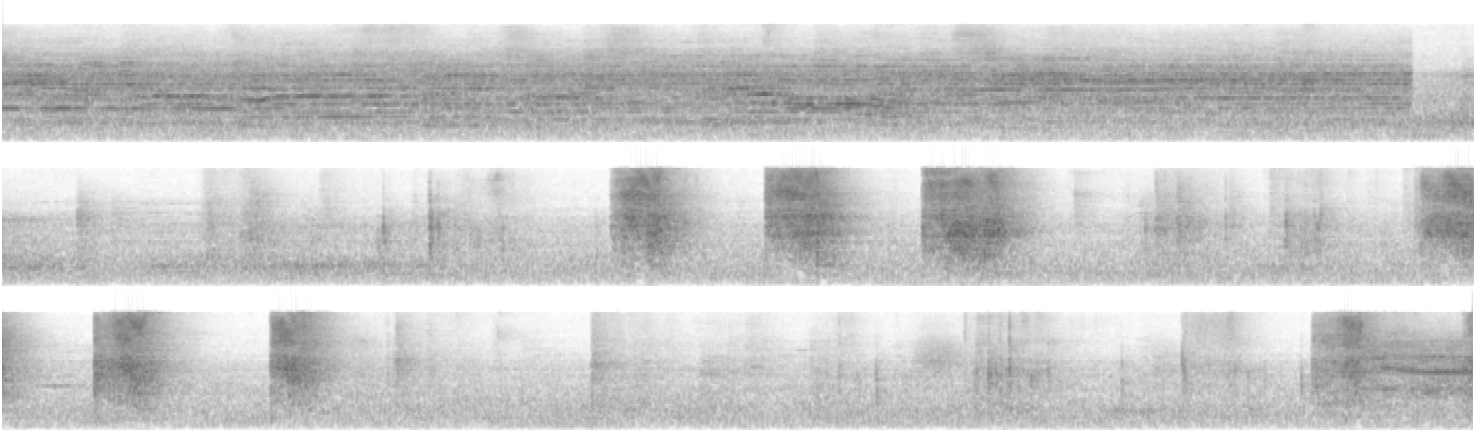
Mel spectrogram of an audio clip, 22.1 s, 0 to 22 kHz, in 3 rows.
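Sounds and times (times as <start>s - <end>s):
scissors cutting newspaper: 9.8s - 12.6s, 14.4s - 16.5s, 20.8s - 21.8s
paper rustling: 19.4s - 21.0s.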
